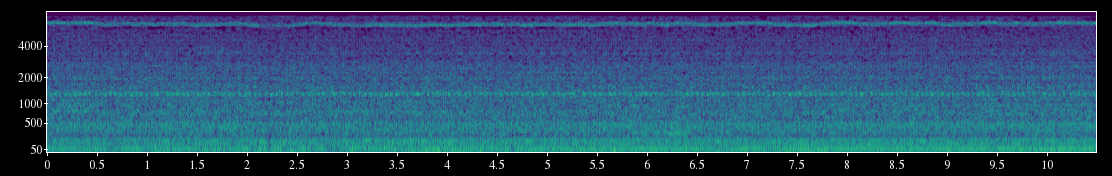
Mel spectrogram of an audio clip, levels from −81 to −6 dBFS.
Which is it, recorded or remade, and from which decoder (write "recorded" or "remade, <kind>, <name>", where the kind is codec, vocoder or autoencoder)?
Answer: remade, vocoder, Vocos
